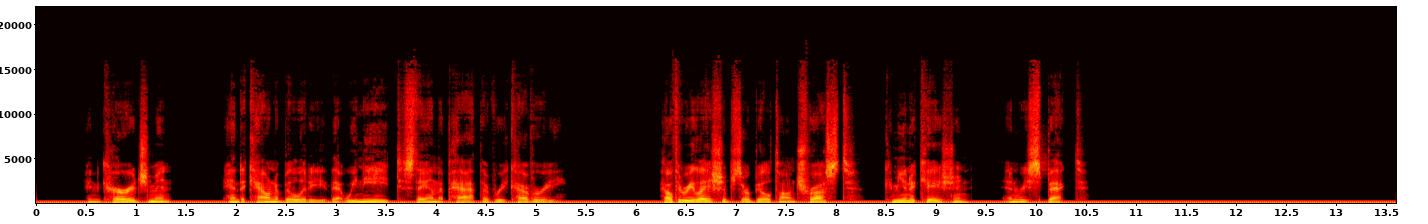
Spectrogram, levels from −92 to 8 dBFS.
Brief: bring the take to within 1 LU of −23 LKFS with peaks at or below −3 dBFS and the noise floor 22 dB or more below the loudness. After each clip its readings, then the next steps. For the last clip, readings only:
mains hum 50 Hz; hum harmonics up to 250 Hz; level of the hum −33 dBFS; integrated loudness −30.0 LKFS; sample peak −13.0 dBFS; target loudness −23.0 LKFS
→ mains-hum notches 50/100/150/200/250 Hz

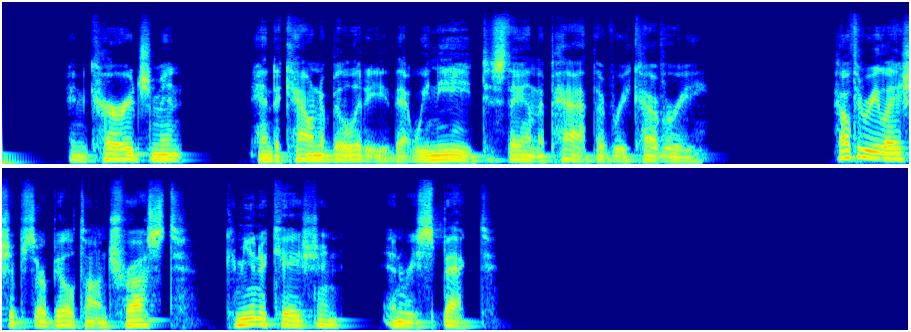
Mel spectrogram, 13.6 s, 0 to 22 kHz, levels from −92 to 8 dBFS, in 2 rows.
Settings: mains hum none found; integrated loudness −29.5 LKFS; sample peak −13.0 dBFS; target loudness −23.0 LKFS
→ level +6.5 dB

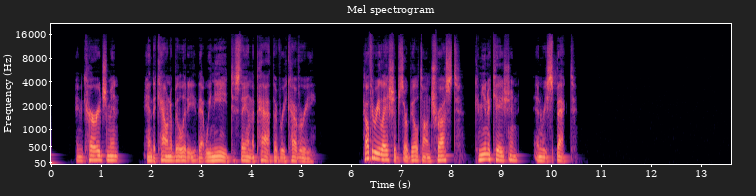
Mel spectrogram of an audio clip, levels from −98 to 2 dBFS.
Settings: integrated loudness −23.0 LKFS; sample peak −6.5 dBFS; background noise floor −84 dBFS

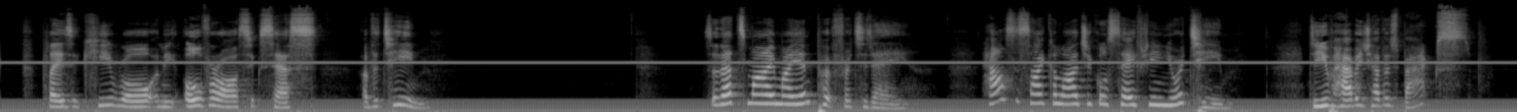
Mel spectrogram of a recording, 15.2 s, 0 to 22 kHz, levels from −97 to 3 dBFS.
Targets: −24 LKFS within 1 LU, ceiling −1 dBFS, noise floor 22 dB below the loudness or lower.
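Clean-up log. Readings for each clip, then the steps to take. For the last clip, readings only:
mains hum 60 Hz; hum harmonics up to 420 Hz; level of the hum −48 dBFS; interfering tone 2,200 Hz; level of the tone −47 dBFS; integrated loudness −34.0 LKFS; sample peak −15.5 dBFS; target loudness −24.0 LKFS
→ hum removal 60 Hz, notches 7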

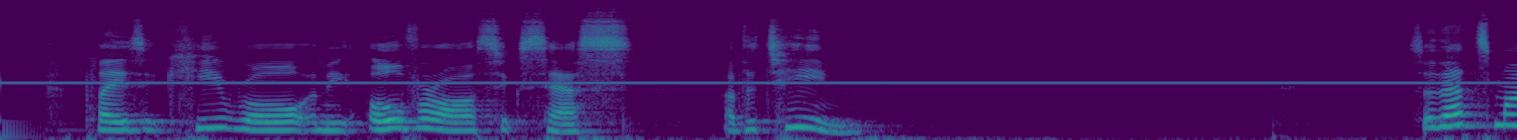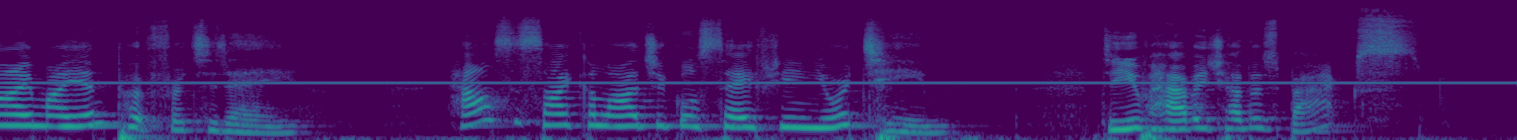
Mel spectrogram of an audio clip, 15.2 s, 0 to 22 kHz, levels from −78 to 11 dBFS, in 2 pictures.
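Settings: mains hum none found; interfering tone 2,200 Hz; level of the tone −47 dBFS
→ notch filter 2,200 Hz, Q 30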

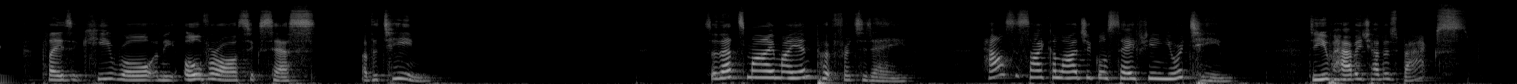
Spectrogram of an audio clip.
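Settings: interfering tone none found; integrated loudness −34.0 LKFS; sample peak −15.5 dBFS; target loudness −24.0 LKFS
→ level +10 dB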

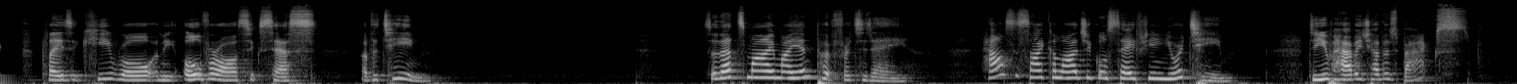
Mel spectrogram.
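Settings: integrated loudness −24.0 LKFS; sample peak −5.5 dBFS; background noise floor −67 dBFS

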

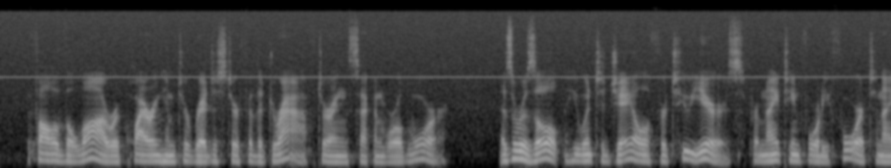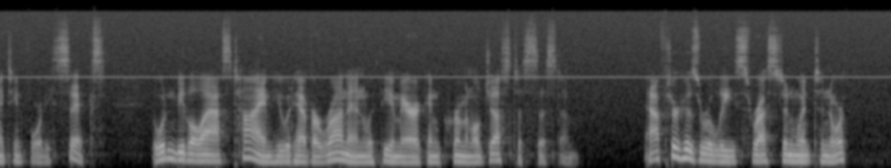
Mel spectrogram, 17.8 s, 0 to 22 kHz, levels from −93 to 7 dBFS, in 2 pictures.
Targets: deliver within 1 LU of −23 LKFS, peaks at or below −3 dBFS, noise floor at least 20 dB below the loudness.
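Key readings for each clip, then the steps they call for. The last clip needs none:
interfering tone 3,900 Hz; level of the tone −44 dBFS; background noise floor −44 dBFS; target noise floor −51 dBFS; integrated loudness −30.5 LKFS; sample peak −12.5 dBFS; target loudness −23.0 LKFS
→ notch filter 3,900 Hz, Q 30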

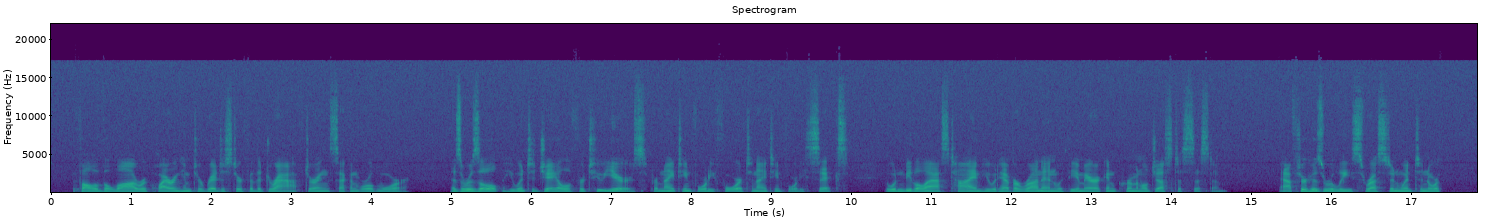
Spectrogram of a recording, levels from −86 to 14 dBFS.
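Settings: interfering tone none found; background noise floor −47 dBFS; target noise floor −51 dBFS
→ broadband denoise 6 dB, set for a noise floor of −47 dBFS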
